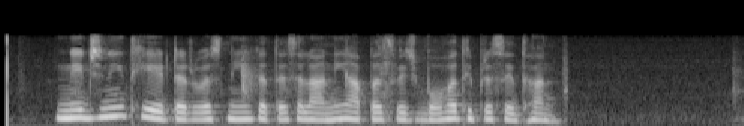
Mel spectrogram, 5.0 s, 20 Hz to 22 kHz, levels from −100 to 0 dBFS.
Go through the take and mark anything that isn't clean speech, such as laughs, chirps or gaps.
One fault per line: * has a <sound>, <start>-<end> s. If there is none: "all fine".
all fine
